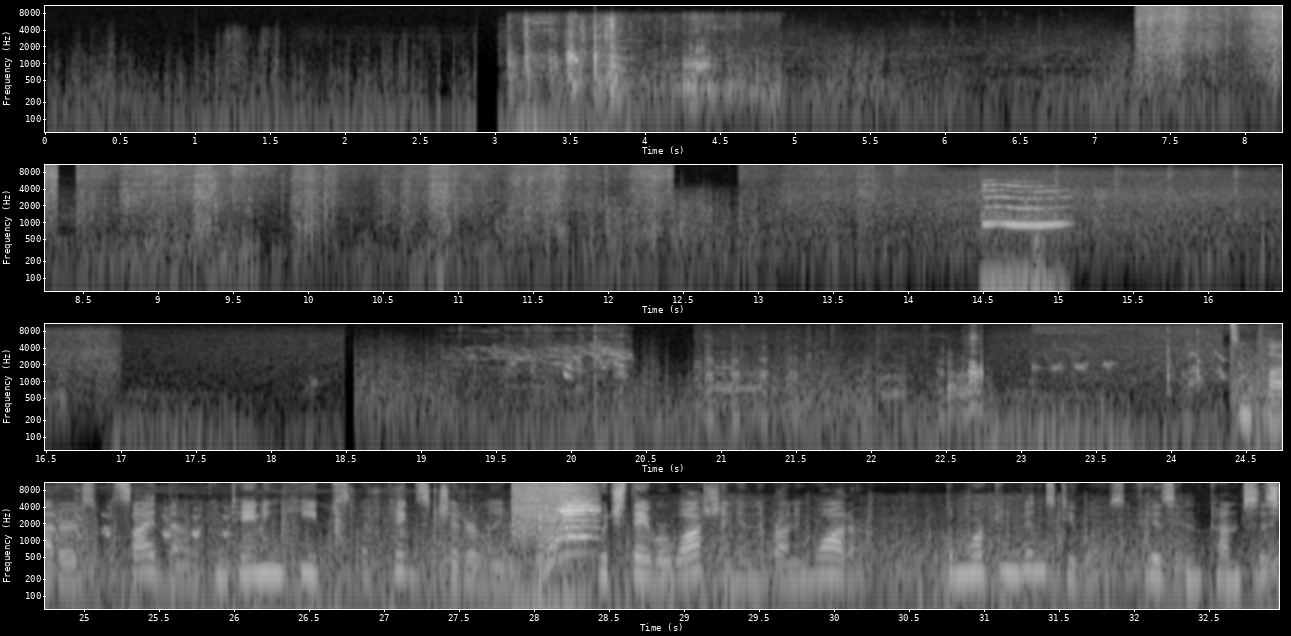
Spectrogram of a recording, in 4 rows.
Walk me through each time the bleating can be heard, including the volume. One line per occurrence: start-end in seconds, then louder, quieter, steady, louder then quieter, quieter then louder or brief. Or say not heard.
not heard.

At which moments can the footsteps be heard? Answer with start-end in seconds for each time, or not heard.
7.2-14.1.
